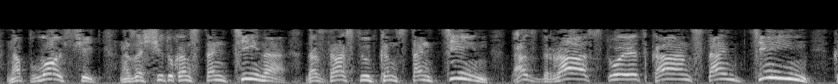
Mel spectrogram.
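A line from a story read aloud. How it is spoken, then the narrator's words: Soldiers shouting. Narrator (Russian): кричали солдаты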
